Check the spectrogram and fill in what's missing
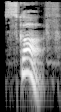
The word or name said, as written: scoff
